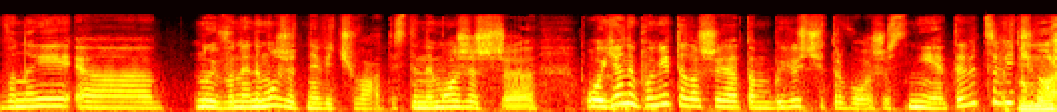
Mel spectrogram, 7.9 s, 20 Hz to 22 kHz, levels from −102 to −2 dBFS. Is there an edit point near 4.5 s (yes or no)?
no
